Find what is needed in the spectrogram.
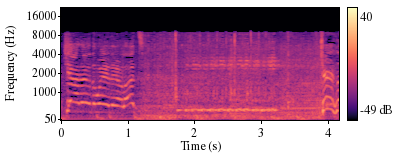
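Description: A camper van moving off, its engine low under loud calls from people's voices in the first second and again at the end, with one steady held tone for about a second and a half in between.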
